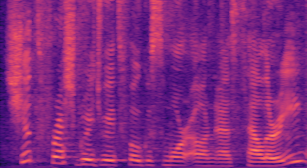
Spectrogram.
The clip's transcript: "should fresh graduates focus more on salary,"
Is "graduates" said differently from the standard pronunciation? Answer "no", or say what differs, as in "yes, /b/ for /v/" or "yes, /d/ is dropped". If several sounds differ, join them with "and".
yes, /s/ is dropped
